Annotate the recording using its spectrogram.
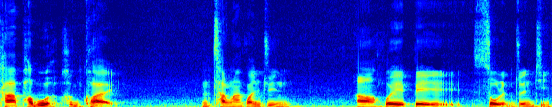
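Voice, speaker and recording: With lively intonation, a man talks at a very slow pace. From Taiwan. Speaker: marathon runner; interviewee. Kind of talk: interview monologue. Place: studio. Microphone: lapel.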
